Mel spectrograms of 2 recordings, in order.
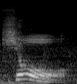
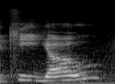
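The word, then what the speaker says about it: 今日: that does work then kyo uh this is where i have to remind you guys um the small yo here if you say ki yo that's a different word this is one syllable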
